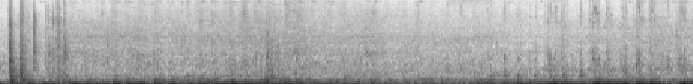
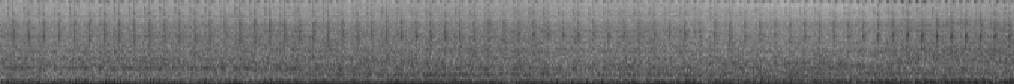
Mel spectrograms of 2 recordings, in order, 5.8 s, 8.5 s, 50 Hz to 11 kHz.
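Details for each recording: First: Buick with small-block Chevy V8 and mild RV cam at idle after reconnecting the exhaust to the manifold: low, even burble with a steady beat, the exhaust leak ticking gone. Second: Route 66 Buick: a noise appeared while driving. It is a deep bottom-end knock that quickens with RPM. It is not exhaust or a lifter and seems to come from down low, so rod knock is suspected.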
